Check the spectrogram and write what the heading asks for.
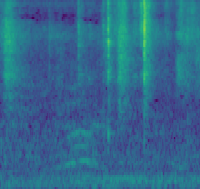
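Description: A few faint plastic clicks from a chalk holder and a stick of chalk being handled and fitted together.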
